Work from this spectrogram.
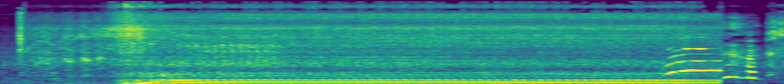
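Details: Van after fitting a new starter and solenoid: brief starter whir, then fires at once and holds a smooth, even idle until switched off; starting system healthy.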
